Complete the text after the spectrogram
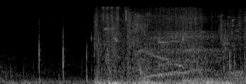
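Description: Pistols fire in rapid bursts.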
